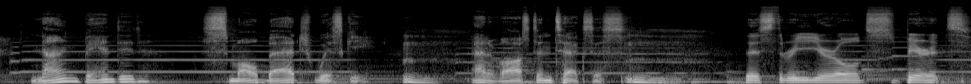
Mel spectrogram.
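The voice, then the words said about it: Sultry, sexy reading voice. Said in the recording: “In your most sultry, sexy voice”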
